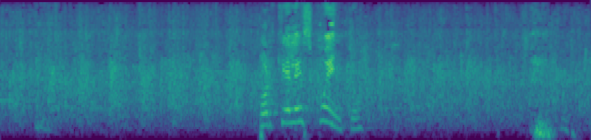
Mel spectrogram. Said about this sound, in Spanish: Ahora sí vale la pena que le den el aplauso.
